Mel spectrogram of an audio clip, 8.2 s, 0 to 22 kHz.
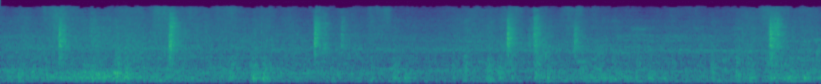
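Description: Interior running sound of a JR Kyushu 303 series electric train, heard from inside a motor car: a steady rumble of wheels on rail, with sharp clicks as the wheels cross rail joints, several of them in quick pairs.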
